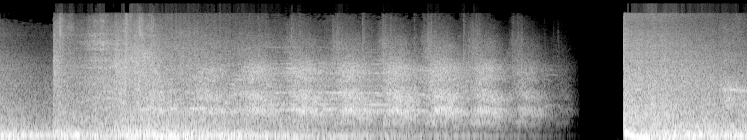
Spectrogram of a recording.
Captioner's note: fans chanting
